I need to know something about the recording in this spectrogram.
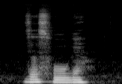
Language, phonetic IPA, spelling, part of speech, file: Polish, [zaˈswuɡa], zasługa, noun, LL-Q809 (pol)-zasługa.wav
